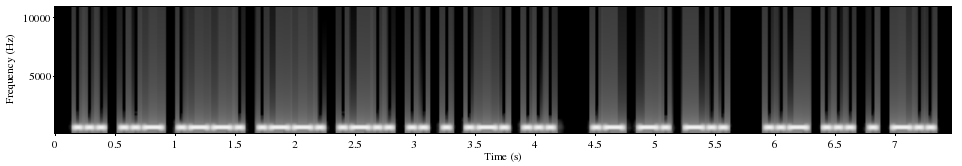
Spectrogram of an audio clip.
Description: Morse code, heard as a keyed tone, about 25 wpm, 600 Hz. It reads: SUPPLIERS AND USED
